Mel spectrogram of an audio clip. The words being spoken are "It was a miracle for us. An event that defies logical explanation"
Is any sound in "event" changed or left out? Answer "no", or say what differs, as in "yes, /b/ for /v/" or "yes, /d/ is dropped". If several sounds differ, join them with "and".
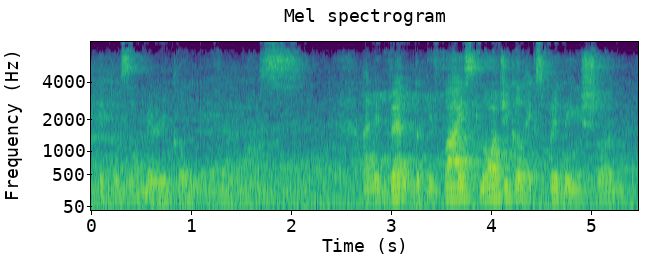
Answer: no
